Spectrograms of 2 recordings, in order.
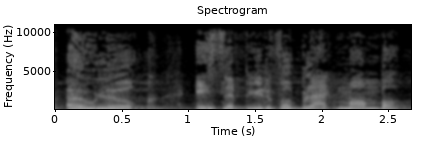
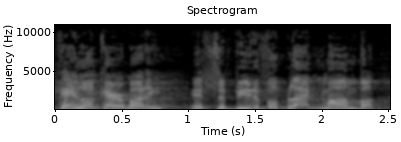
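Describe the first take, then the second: First: Lightly put-on TV snake handler voice; mock snake-show host; snake guy. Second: Higher-pitched pretend animal show host; mock cheerful TV presenting; himself as show host. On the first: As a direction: admire a deadly snake like a wildlife host. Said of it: "My favorite guys are the snake guys". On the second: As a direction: present the snake to everybody in his own accent. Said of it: "'Cause I'd be like".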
